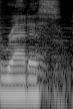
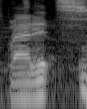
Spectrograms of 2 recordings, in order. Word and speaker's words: Raditz: You said Radis. Radis? I think that's what you said. It's Raditz. Raditz. Raditz with a Z.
